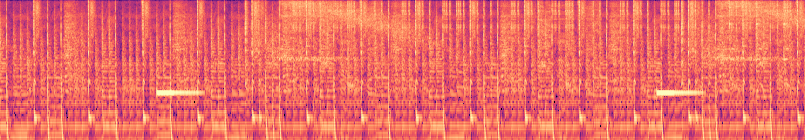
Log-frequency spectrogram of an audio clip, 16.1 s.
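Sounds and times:
playful groove music: 0.2 - 16.0.

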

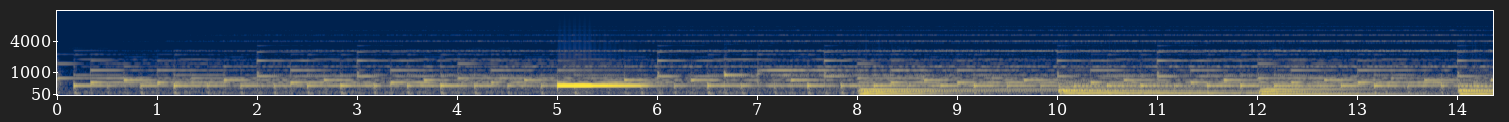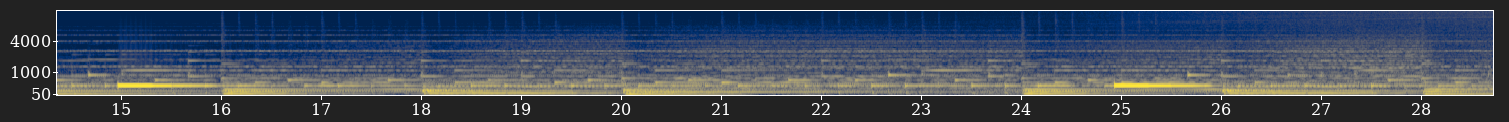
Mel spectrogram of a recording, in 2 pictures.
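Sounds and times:
spring piano theme: 0.0 - 28.7.

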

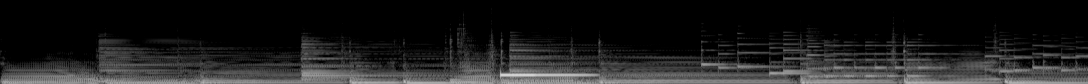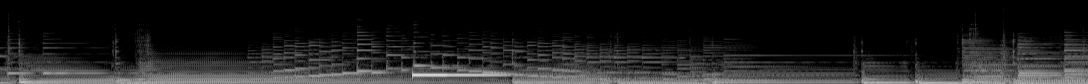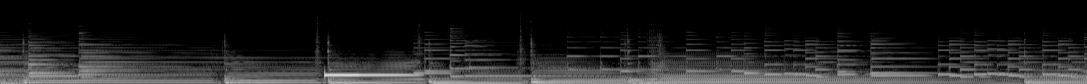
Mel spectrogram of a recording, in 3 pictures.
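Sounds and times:
deep blues music: 0.0 - 32.6.

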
